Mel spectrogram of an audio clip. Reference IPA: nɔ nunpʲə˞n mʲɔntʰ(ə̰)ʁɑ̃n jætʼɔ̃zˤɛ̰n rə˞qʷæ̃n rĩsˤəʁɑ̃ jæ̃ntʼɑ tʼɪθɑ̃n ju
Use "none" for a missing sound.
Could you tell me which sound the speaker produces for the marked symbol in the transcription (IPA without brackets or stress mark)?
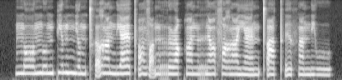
ə̰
